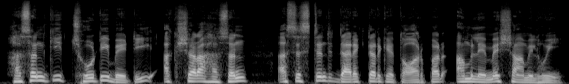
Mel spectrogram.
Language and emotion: Urdu, neutral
